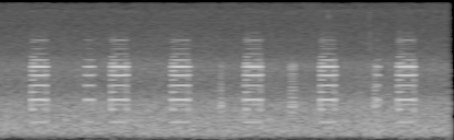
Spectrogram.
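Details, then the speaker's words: AT Pro metal detector in Pro mode, no iron discrimination, coil sweeping over an old buffalo nickel: a clean, repeating mid-pitched beep about twice a second, a normal medium target tone. "still a clean medium tone."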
